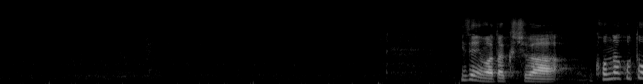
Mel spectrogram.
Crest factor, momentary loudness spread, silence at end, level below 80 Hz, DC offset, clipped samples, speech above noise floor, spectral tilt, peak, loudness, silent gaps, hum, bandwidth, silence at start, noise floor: 24 dB; 22 LU; 0 s; -82 dBFS; under 0.1%; under 0.1%; 32 dB; -2.5 dB/octave; -14 dBFS; -33 LUFS; none; none; 16 kHz; 4.6 s; -64 dBFS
